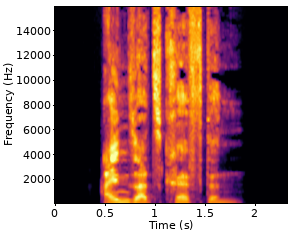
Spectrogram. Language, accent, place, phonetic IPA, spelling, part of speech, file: German, Germany, Berlin, [ˈaɪ̯nzat͡sˌkʁɛftn̩], Einsatzkräften, noun, De-Einsatzkräften.ogg
- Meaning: dative plural of Einsatzkraft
